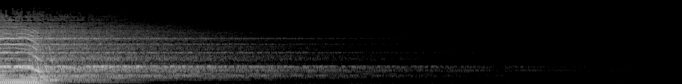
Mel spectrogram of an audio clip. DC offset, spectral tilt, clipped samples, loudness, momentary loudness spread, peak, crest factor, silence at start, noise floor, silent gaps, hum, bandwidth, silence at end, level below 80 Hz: under 0.1%; -4 dB/octave; under 0.1%; -21 LUFS; 27 LU; -4 dBFS; 22 dB; 0 s; -75 dBFS; none; none; 14.5 kHz; 4.15 s; -36 dBFS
